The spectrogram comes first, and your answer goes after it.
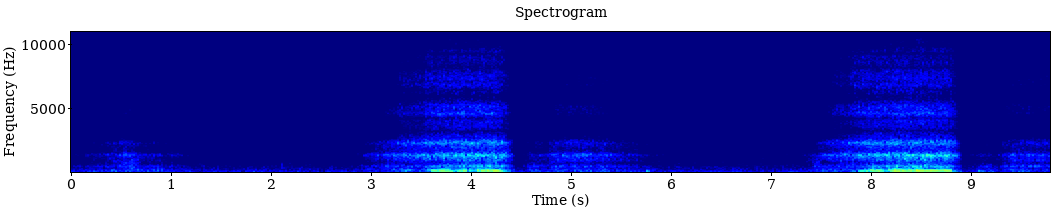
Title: She snores while half asleep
